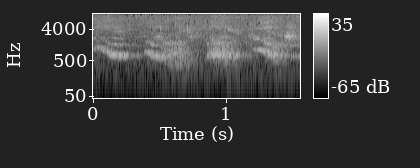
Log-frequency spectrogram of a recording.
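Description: A Morkie puppy whimpers in three rising and falling whines, close and soft, with no talking.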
